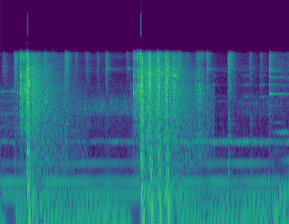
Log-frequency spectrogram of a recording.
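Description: A DShK heavy machine gun fires in two loud bursts, a short one early and a longer rattling volley a couple of seconds later, over a steady droning background.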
